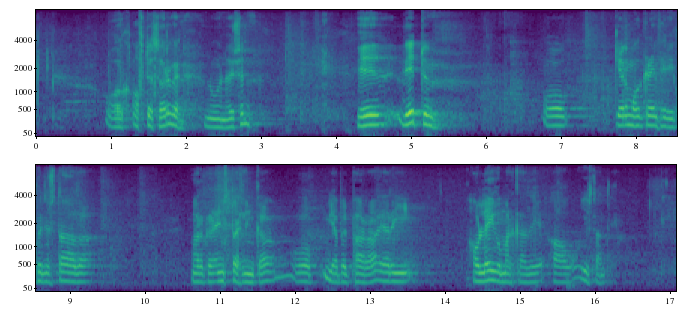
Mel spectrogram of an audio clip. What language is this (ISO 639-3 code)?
isl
